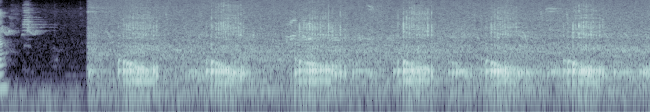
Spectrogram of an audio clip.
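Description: Fallow deer buck groaning in the rut: a deep call repeated about once a second, starting about a second in, over a steady hiss.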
